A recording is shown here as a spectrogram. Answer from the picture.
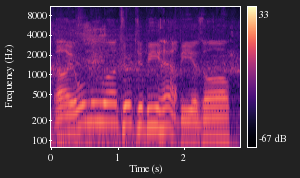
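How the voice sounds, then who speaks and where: Amid clear background noise, a put-on character voice at a low-to-middle pitch talks at a moderate pace. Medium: video game.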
